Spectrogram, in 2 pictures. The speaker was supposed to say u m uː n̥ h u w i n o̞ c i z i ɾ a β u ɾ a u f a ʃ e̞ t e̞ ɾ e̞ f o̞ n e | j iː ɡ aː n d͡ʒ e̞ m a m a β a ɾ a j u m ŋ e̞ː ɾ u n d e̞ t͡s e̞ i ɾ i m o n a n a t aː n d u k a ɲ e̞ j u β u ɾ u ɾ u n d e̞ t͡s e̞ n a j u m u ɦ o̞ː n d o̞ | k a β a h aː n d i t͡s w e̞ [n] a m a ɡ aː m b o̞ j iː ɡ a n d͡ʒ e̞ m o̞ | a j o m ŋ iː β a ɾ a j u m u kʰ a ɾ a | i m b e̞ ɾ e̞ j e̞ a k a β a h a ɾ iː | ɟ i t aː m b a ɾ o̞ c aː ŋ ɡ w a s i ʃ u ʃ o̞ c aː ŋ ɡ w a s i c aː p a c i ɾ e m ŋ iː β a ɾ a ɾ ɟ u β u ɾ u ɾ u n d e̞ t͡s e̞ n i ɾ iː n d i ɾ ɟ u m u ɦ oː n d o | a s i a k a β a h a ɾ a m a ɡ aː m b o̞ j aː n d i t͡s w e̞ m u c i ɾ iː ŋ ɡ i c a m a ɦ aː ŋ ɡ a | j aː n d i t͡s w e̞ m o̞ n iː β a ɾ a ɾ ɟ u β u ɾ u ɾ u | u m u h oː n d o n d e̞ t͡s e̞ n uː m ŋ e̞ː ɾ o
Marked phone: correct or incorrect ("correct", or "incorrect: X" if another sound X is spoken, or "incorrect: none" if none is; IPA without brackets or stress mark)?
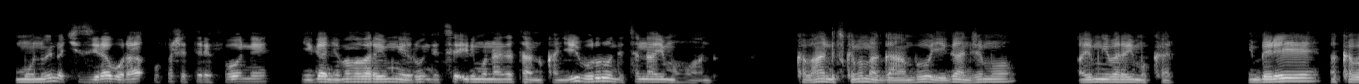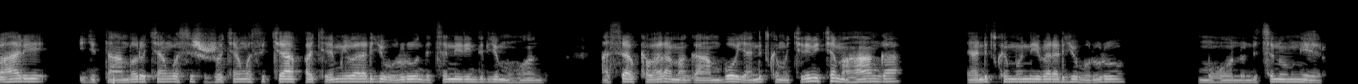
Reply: incorrect: m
